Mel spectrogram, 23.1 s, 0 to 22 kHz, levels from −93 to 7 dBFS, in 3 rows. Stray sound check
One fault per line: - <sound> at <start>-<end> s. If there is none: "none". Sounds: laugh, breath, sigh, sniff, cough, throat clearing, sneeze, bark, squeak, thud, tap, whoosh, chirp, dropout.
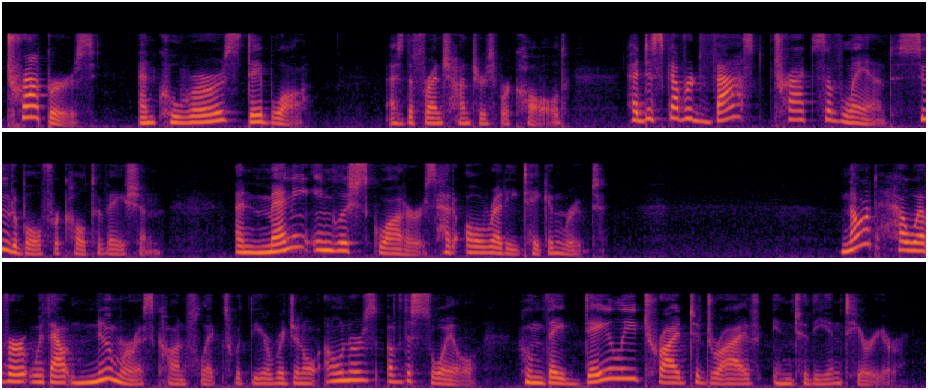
none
